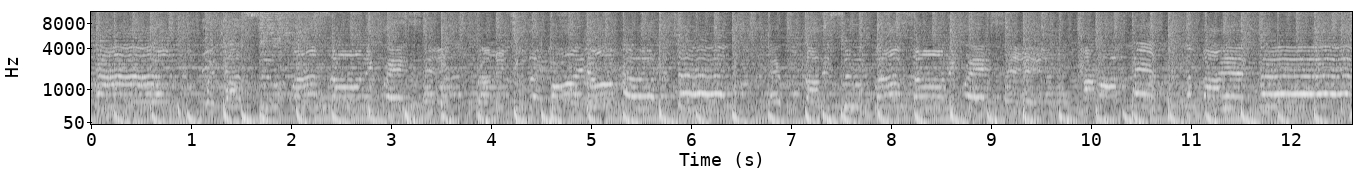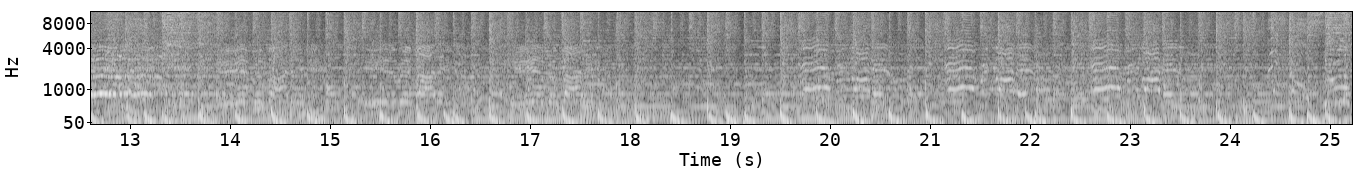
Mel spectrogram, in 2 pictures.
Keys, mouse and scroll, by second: 2.4 click, 5.4 KP_0, 12.7 click.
